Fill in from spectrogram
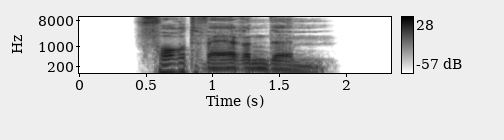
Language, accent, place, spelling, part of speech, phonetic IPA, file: German, Germany, Berlin, fortwährendem, adjective, [ˈfɔʁtˌvɛːʁəndəm], De-fortwährendem.ogg
- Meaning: strong dative masculine/neuter singular of fortwährend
